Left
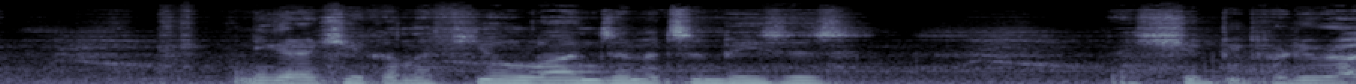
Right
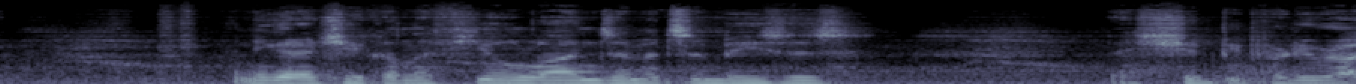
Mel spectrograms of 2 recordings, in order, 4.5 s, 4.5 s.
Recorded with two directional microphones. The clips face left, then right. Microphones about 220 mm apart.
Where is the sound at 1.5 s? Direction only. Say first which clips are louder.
Right 1 dB; 20° right (ahead or behind).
